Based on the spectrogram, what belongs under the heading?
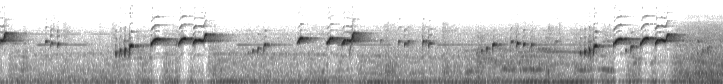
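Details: Golden-fronted leafbird in busy, varied song: clusters of loud, high whistled slurs and chirps in quick succession, pausing briefly between bursts.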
